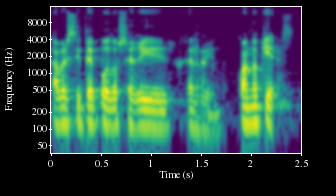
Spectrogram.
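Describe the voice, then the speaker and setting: Mid-pitched man from Spain moderating informally. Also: steady tone, brisk, a bit bright. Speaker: session moderator. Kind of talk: informal, spontaneous session moderation.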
